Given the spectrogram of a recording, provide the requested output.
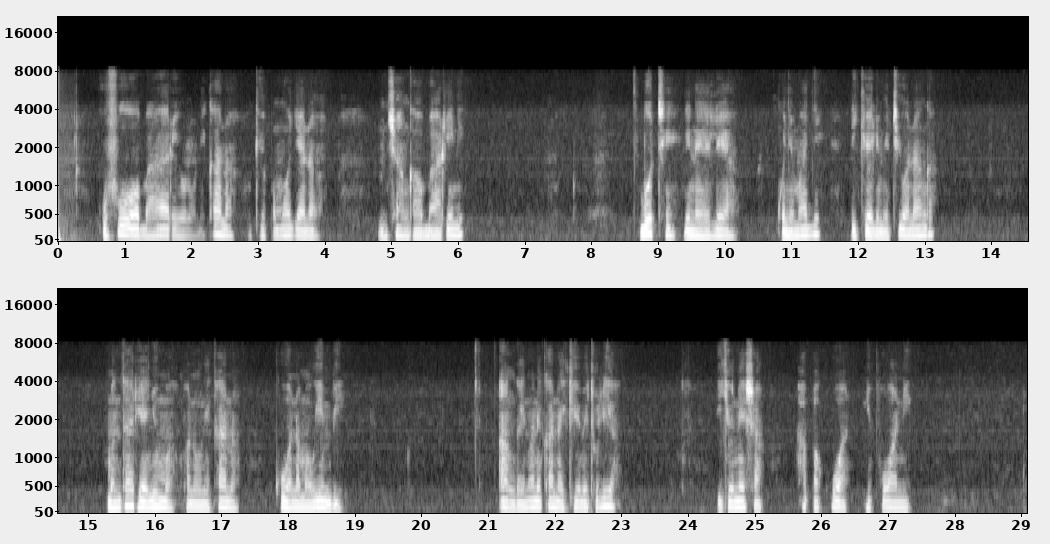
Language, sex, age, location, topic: Swahili, male, 18-24, Mombasa, government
